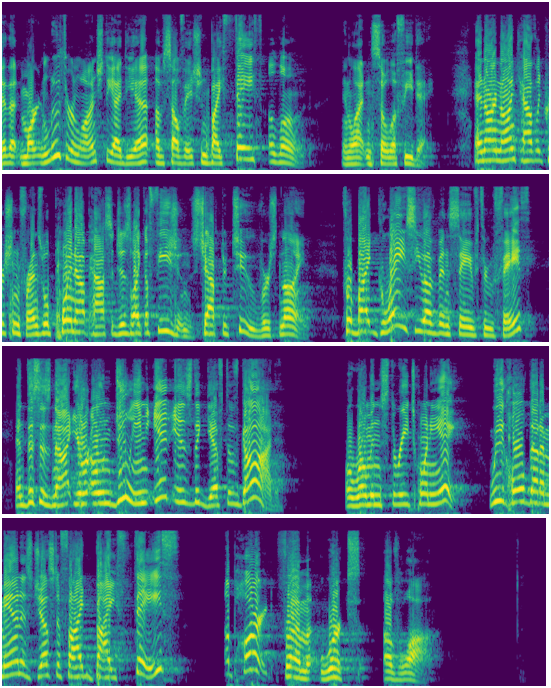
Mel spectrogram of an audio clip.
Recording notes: Talk Five presented at the Fullness of Truth Conference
